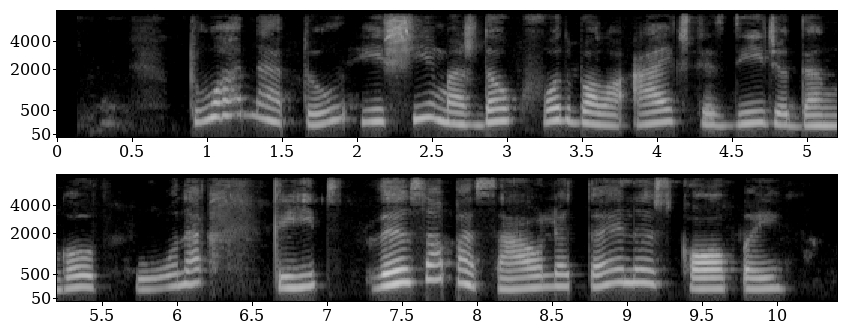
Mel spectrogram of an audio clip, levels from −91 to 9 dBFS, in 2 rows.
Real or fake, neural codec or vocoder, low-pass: fake; codec, 24 kHz, 0.9 kbps, WavTokenizer, medium speech release version 1; 7.2 kHz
